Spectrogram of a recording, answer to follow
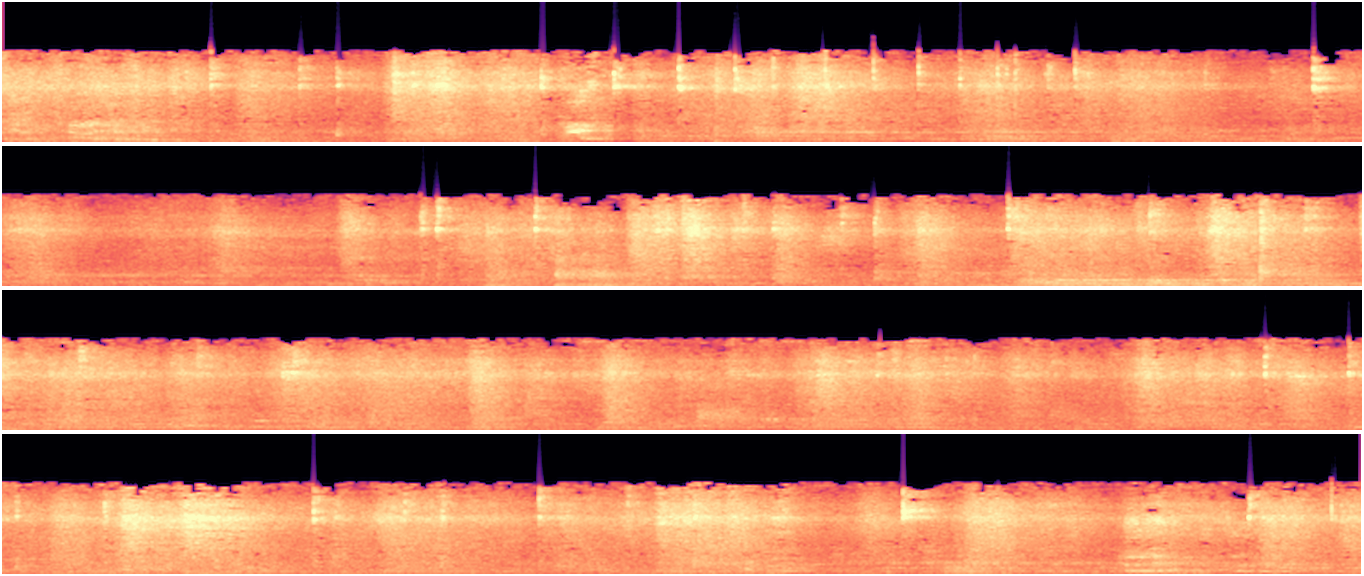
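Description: Table tennis ball clicking off the paddles and the table in repeated rallies, over the noise of a busy hall with voices.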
